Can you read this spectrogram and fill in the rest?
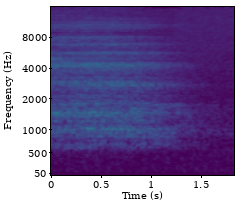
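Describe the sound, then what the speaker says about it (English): A slow, steady exhale during a calm bedtime yoga breathing exercise, a soft airy hiss that fades gently over about two seconds, close and quiet with no talking. "breathing out for 4 counts"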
